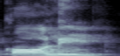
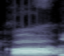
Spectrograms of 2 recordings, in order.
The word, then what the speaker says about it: colleague: You know like the word league like football league. Colleague. Okay. You say it like that. College league. So college. No no no no no. That's important. Don't get confused. Colleague and college.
